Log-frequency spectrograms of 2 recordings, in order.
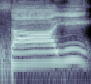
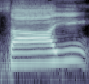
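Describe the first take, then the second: The two takes are said the same way.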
